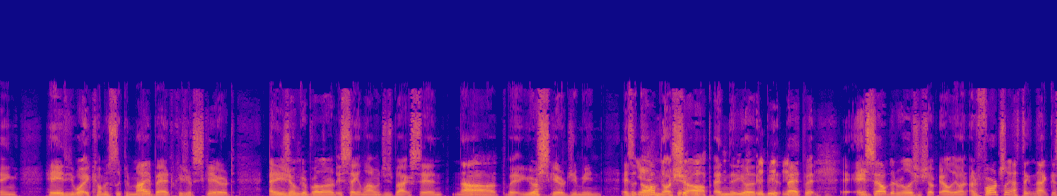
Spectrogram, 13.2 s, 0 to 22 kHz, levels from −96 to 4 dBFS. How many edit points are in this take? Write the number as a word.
five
